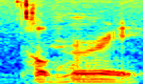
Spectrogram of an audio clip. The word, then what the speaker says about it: potpourri: But I can hit this button labeled say and confirm that it is pronounced potpourri.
